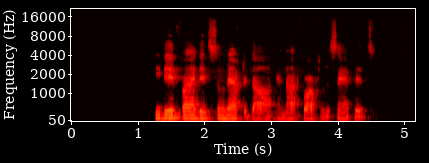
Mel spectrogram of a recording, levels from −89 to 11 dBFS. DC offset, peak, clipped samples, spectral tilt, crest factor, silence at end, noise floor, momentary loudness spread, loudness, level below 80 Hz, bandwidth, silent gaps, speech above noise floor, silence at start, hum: under 0.1%; -24 dBFS; under 0.1%; -5 dB/octave; 20 dB; 0.6 s; under -90 dBFS; 11 LU; -43 LUFS; -80 dBFS; 15.5 kHz; none; over 47 dB; 1.25 s; none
